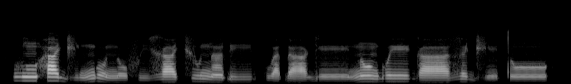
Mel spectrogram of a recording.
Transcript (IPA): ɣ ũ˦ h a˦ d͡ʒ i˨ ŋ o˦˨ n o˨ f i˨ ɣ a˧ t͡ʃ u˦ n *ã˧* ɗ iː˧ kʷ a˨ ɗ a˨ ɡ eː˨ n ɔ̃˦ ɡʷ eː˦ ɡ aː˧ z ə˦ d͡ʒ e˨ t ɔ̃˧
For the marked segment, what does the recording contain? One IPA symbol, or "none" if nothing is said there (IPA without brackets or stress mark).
ã˧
